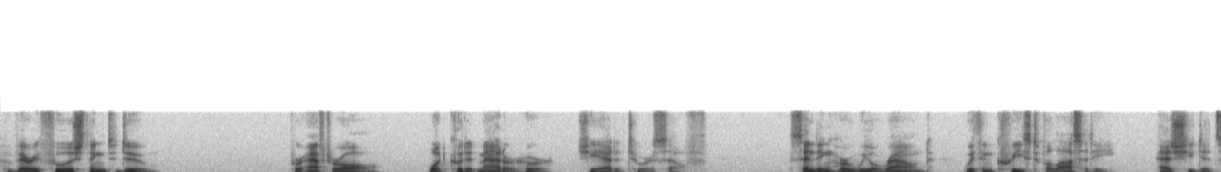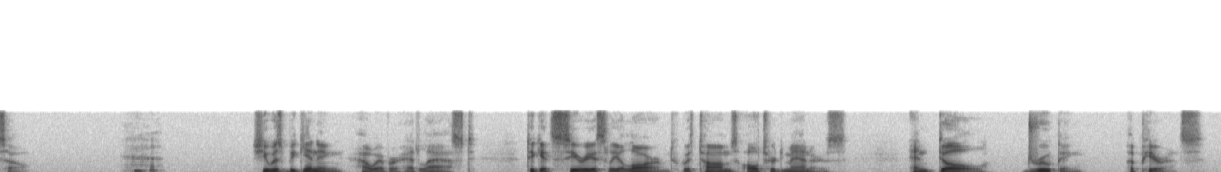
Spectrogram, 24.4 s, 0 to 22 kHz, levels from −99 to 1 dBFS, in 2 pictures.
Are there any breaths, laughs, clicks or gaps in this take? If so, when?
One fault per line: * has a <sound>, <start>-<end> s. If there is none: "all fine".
* has a laugh, 13.4-13.9 s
